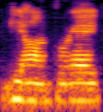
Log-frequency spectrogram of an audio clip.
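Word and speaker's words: Guillain-Barré: see it called guillain-barre that is pronounced this is silent the g silent gian bray syndrome gbs and it it it is a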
